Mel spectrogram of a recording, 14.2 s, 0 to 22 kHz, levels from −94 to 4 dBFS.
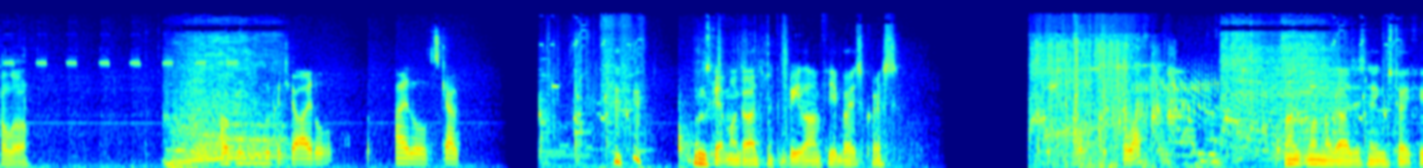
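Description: A call bitrate drop hits the audio from 7.6 s to 11.89 s: the sound turns coarse and watery, with highs cut away, for about 4.2 s. This fits an encoder squeezed from roughly 128 to 12 kbps, and unlike packet loss it has no gaps or clicks.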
